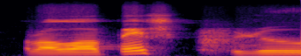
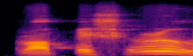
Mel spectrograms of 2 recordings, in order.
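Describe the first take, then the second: First: রু with a long u; রু held long; stretched vowel. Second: রু with a short u; no stretch. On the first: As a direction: draw out the vowel of রু. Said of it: "ওয়াও থাকলে টান দিব". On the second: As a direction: cut the vowel of রু short. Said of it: "আমরা টান দিব না". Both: Shown as a demonstration.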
